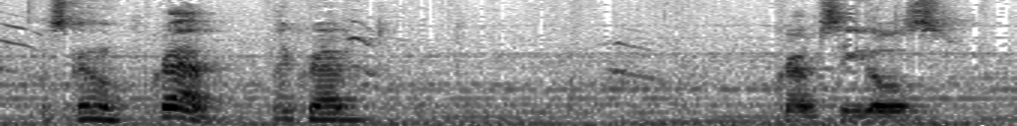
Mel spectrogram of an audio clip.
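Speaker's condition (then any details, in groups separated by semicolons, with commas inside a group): No condition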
